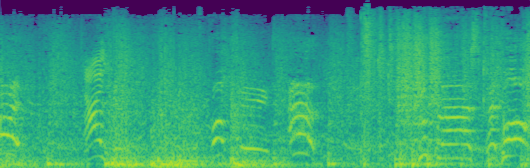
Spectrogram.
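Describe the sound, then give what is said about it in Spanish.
Cannon booms and gunshots ring out amid loud, continuous shouting from many voices during a street reenactment of a battle in Madrid, with troops shouting in French over the blasts. “Escucharemos disparos, cañonazos y los gritos de las tropas en francés.”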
